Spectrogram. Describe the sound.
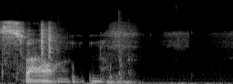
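Quick, light clicks of typing on a computer keyboard; a voice speaks over the first part, and fainter key taps follow on their own.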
